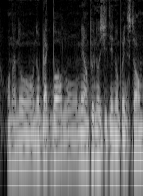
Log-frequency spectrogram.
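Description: A man's fairly low voice at a moderate pace. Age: 30s. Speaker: DJ. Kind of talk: live podcast interview. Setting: stage with live audience.

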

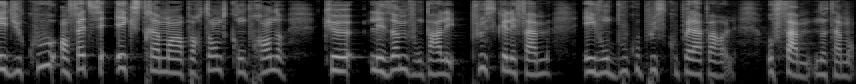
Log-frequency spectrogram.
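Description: Speech moves at a moderate pace. The recording is very clean, with a silent background. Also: woman, medium pitch for a woman, ordinary pitch variation. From Italy. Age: 20s. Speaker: podcast host and entrepreneur. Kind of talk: solo podcast monologue. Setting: studio microphone. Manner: casual, hesitant with fillers.

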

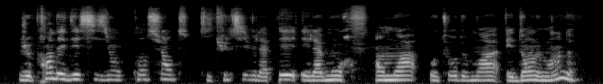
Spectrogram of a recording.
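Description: Somewhat breathy, a woman speaks at medium pitch and a fairly slow pace with fairly even intonation, in a dry, close sound with no echo. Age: 30s. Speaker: facilitator. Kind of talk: casual chat. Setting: remote recording.

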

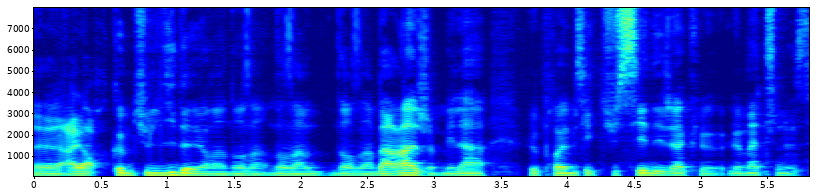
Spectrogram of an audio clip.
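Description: Flat and monotone, a man's very deep, low voice moves at a moderate speed. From France. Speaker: football podcast host. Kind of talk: casual chat. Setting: live stream. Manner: halting, many fillers.

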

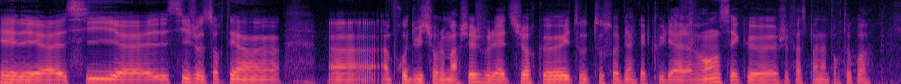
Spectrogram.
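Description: A man talking at a fairly slow pace in a flat monotone. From Lebanon. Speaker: fashion design student. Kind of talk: interview.

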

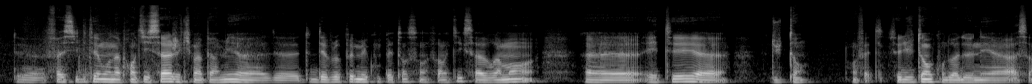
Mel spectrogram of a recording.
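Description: Monotone and flat in intonation, a man talks at a fairly low pitch. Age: 20s. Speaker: software development student. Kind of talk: interview testimony.

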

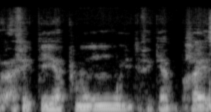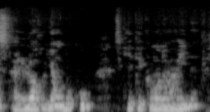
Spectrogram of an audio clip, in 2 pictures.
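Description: A man's somewhat breathy voice, fairly low in pitch, with a dark, mellow tone, ordinary pitch variation and a moderate pace. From Brittany, France. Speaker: naval officer and fighter pilot. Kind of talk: interview. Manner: halting.

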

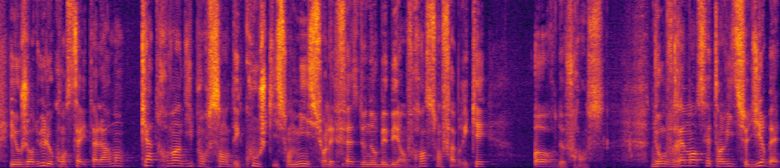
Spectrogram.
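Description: This man's voice sits fairly high for a man, with ordinary pitch variation. He talks at a very fast pace over noticeable background noise. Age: 40s. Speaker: entrepreneur. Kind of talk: interview.

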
